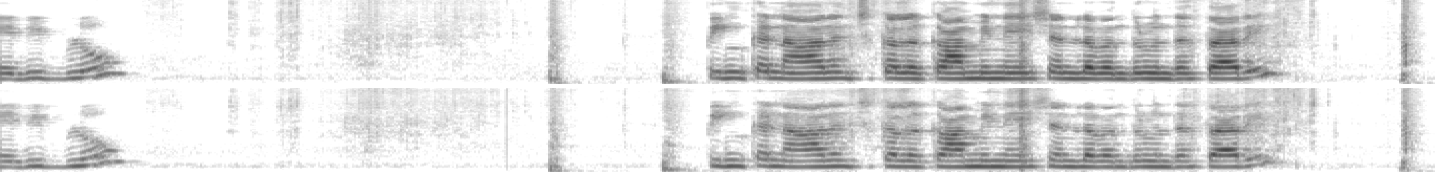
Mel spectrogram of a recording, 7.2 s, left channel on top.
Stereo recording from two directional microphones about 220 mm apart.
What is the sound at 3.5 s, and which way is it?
Speech, 55° left (ahead or behind).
